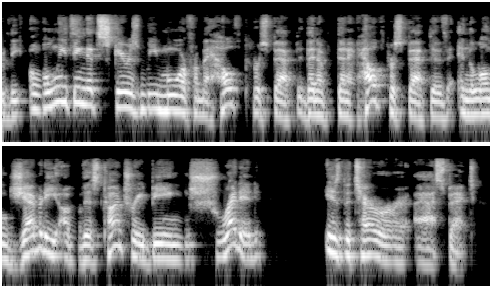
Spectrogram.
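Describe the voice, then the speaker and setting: Husky, heated man in his fifties. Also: on the high side, a little mellow. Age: 50s. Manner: heated, emphatic, repeats himself. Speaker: news show host. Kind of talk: political commentary.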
